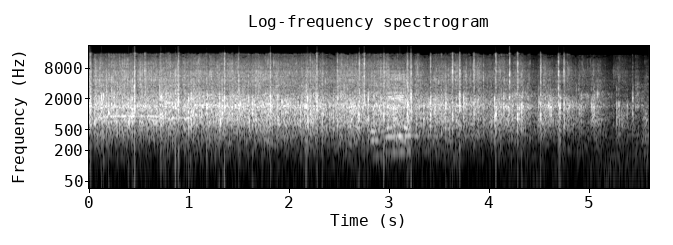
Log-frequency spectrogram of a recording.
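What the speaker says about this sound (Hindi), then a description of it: "आप थोड़ा सा तालियां वाले बजा देंगे तो हमारा विश्वास बरकरार रहेगा।" A crowd at a Hindi kavi sammelan, a comedic poetry gathering, bursts into loud, sustained clapping at close range, which gradually thins and fades toward the end.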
